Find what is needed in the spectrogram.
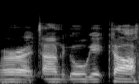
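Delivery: fake, forced, laid-on southern drawl. Joking with friends while gaming, using a put-on southern accent. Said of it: "It's my southern accent".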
